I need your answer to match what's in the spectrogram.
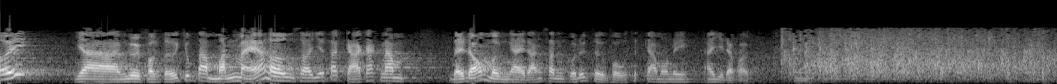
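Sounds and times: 
speech: 0.2 - 8.3
audience applause at a Buddha's birthday celebration: 8.0 - 10.5.

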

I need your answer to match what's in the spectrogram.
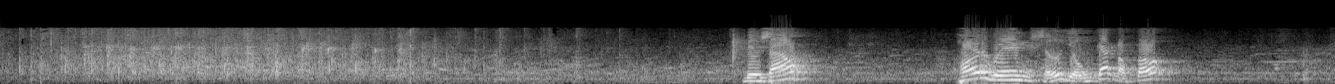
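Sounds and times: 
loud audience applause: 0.0 - 5.9
speech: 7.4 - 8.2, 9.6 - 11.7.

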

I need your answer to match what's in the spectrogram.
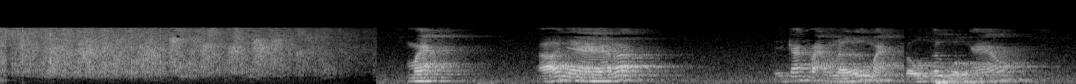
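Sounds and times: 
crowd applause: 0.0 - 3.8
speech: 4.1 - 4.6, 5.4 - 6.3, 7.8 - 10.2.

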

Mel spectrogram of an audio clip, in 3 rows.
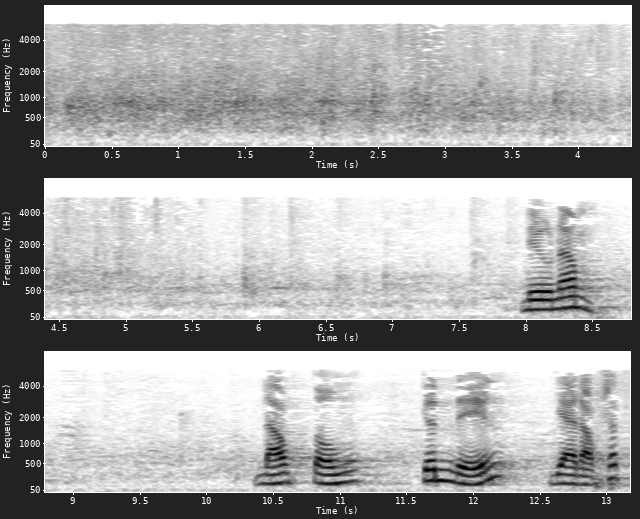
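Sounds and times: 
crowd applause: 0.0 - 7.0
speech: 8.0 - 8.6, 10.4 - 13.1.

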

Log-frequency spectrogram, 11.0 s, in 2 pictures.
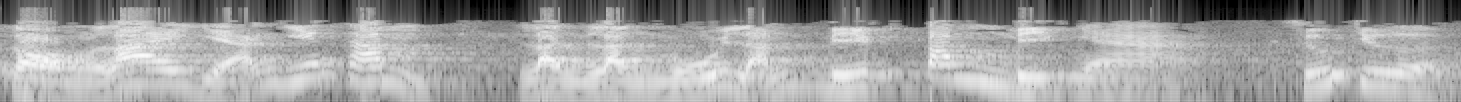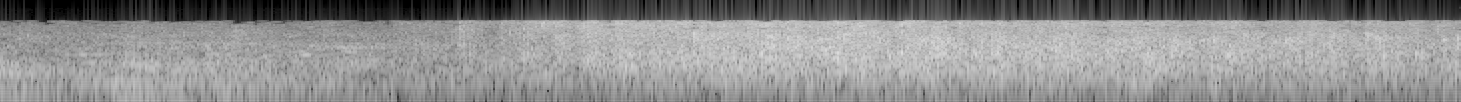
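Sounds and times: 
speech: 0.0 - 6.0
audience applause at a Buddhist talk: 7.2 - 10.9.

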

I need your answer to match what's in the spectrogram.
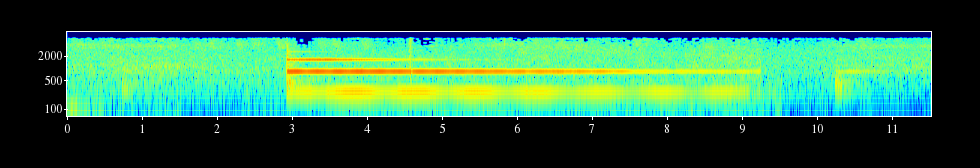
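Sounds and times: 
meditation bell ringing: 2.9 - 9.3, 10.3 - 10.9.

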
